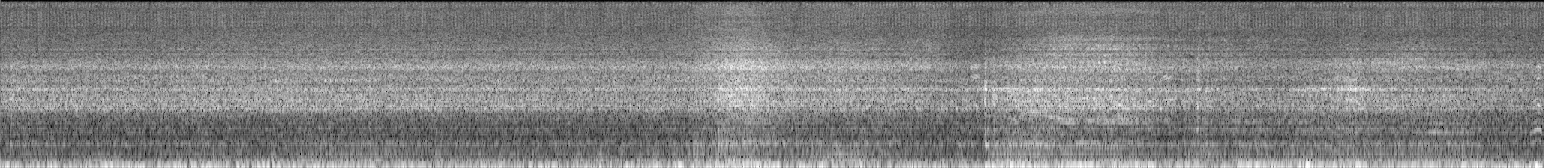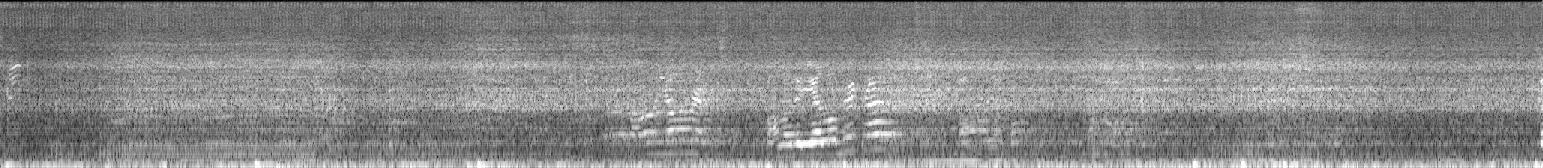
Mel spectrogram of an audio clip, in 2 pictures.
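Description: Motorcycle engine running at low speed, a steady low rumble throughout. Voices talk faintly in the second half.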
